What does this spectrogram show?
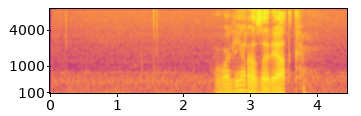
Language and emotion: Russian, neutral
